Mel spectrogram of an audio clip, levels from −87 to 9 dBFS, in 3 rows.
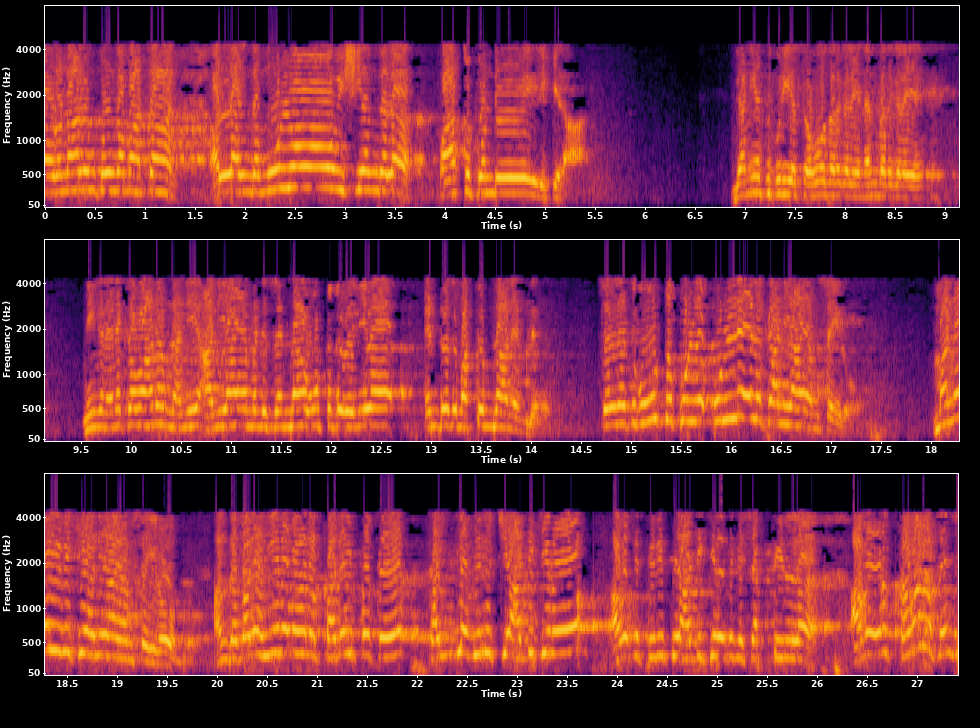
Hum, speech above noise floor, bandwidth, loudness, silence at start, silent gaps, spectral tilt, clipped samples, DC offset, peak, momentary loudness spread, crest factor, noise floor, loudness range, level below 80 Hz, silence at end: none; 50 dB; 8 kHz; -10 LUFS; 0 s; none; -7 dB/octave; 0.3%; under 0.1%; 0 dBFS; 6 LU; 10 dB; -59 dBFS; 3 LU; -46 dBFS; 0 s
